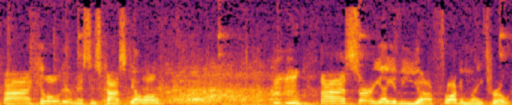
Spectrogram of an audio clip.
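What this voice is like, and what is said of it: Kermit the Frog voice impression. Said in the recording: “my Kermit the Frog impression”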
